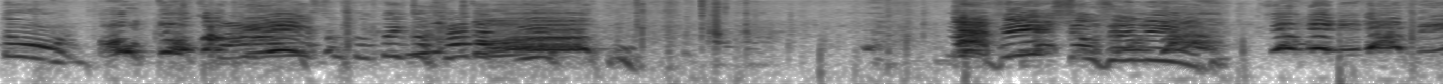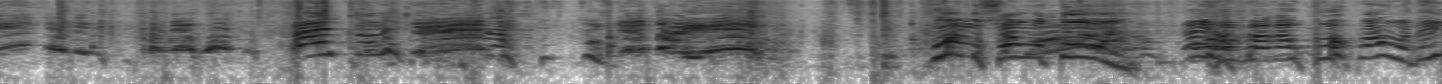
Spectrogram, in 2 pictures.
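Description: Speech only: people talking loudly throughout, with no other sound standing out.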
